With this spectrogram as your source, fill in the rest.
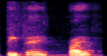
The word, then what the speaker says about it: Fife: In 2014, 18-year-old Paige Rowland is a student nurse, and I believe it's pronounced Fife, Scotland. Fife?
